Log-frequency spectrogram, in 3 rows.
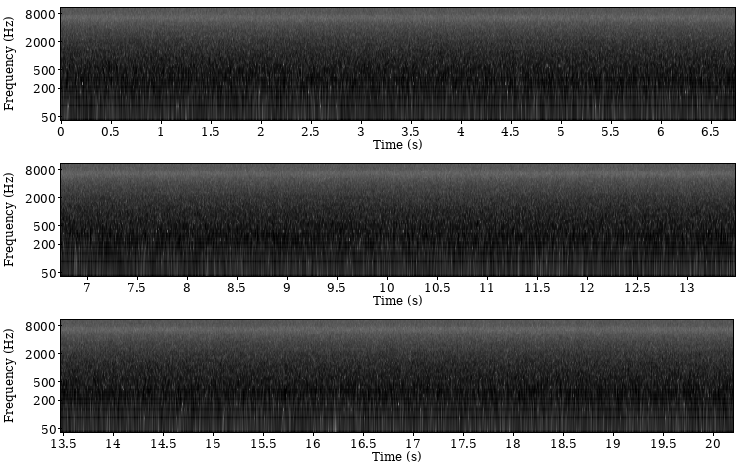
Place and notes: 福興村, Ji'an Township - Farmland irrigation waterways
Farmland irrigation waterways, Streams of sound, Hot weather
Zoom H2n MS+XY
